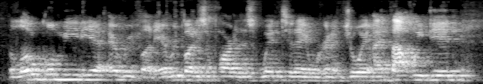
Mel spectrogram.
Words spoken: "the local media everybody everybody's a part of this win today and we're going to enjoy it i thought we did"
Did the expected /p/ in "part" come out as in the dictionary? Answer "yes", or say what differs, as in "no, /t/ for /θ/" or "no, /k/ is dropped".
yes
